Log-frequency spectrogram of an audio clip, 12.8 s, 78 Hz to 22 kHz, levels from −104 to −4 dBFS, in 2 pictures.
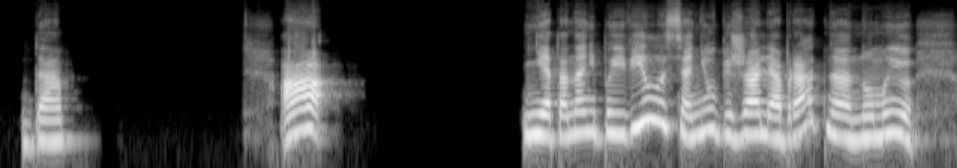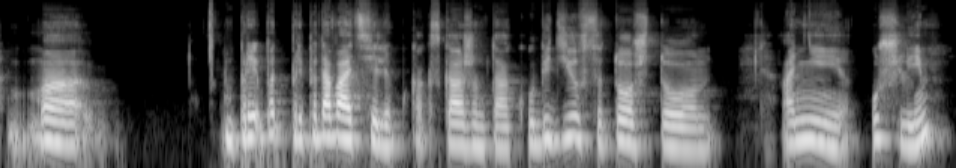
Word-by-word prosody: Да. 200 +2 -2 1.3
А - - +9 1.3
Нет, 240 -1 +3
она 240 +3 +3
не 265 0 -2
появилась. 315 +8 +2
Они 240 +4 +2
убежали 245 -2 +3
обратно, 225 +2 +3
но 215 +2 0
мы, 235 -3 0 0.3
м, 220 -4 -13
а, 185 -3 0 1.0
препод 230 +2 -4
преподаватель, 210 -5 0
как - - -15
скажем 175 -2 -4
так, 160 0 -10
убедился 210 +1 -7
то, 185 +1 -4
что 165 -4 -7 0.4
они 185 -3 -5
ушли 210 +2 -5
210 Hz, 110 wpm, -21 LUFS, 185-235 Hz, 1.3 s, А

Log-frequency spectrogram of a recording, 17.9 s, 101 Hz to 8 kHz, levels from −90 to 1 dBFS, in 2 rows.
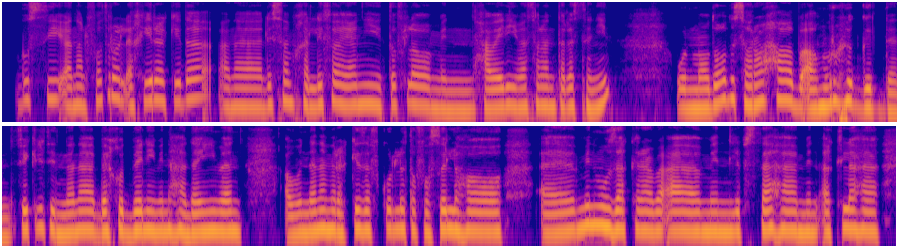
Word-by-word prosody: بُصي، 225 +2 -5
أنا 185 +1 -3
الفترة 220 +8 -5
الأخيرة 220 +1 -2
كده 230 +3 -4
أنا 175 -1 -3
لسّه 190 +5 -4
مخلّفة 190 0 -3
يعني 190 0 -2
طفلة 190 0 -3
من 160 -1 -4
حوالي 170 +2 0
مثلًا 175 +1 -2
3 175 0 -3
سنين، 180 - -1 0.7
والموضوع 170 +4 +1
بصراحة 225 0 0
بقى 175 -3 +1
مُرهِق 210 +4 +2
جدًا 155 -4 -1
فكرة 190 +1 -1
إن 165 -1 +1
أنا 180 +2 +2
باخد 175 0 0
بالي 180 +1 +4
منها 175 0 +1
دايمًا، 175 +1 +3 0.5
أو 155 +1 0
إن 165 - +1
أنا 180 +2 +4
مركّزة 185 0 +2
في - - -9
كل 190 0 -1
تفاصيلها، 175 0 +1 0.4
آآ 170 +2 +1
من 210 +3 +3
مذاكرة 185 -3 +3
بقى 175 0 +2
من 175 0 +2
لبسها 180 +1 +1
من 170 0 0
أكلها، 180 -1 +1
180 Hz, 140 wpm, -28 LUFS, 170-190 Hz, 0.7 s, بالي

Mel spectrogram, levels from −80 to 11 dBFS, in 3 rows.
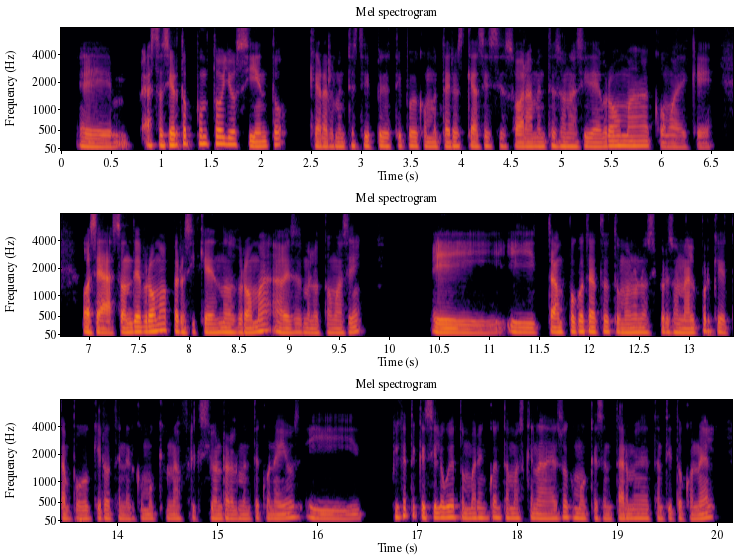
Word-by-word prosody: em, 95 -1 0
hasta 125 +1 +1
cierto 140 +6 +4
punto, 170 0 +3
yo 155 -2 +4
siento 115 +1 +1 0.2
que 110 - -1
realmente 105 +1 -2
este 115 0 -3
p 110 -2 0
tipo 115 +2 -5
de 110 - +3
comentarios 105 0 -1
que - - -1
hace 105 +2 -1
sí 105 0 -6
solamente 105 +2 0
son 105 0 0
así 105 +1 -2
de 105 -1 +2
broma, 120 +2 +2
como 95 -3 -5
de 90 -1 -7
que, 90 +1 -8 0.4
o - - +6
sea, 95 -1 +6
son 105 +1 +3
de 125 - +8
broma, 135 +6 +5
pero 125 -5 +3
si 100 - -4
quieres 105 -1 +2
no 110 0 +3
es 105 - +1
broma, 110 +8 +3
a 120 - +1
veces 105 +1 +1
me 105 - -1
lo 100 - -1
tomo 100 -1 -2
así. 115 +7 -2 0.7
Y 95 -1 +2
y 110 -3 +1
tampoco 120 +2 +3
trato 125 +1 +3
de 125 - -2
tomármelo 110 0 +1
así 105 - -6
personal, 105 -3 0
porque 125 -4 -2
tampoco 100 0 -3
quiero 110 -1 -3
tener 100 -1 -7
como 105 -1 -5
que 105 - -12
una 100 0 -2
fricción 100 +2 -5
realmente 100 -1 -3
con 100 - -5
ellos. 120 +6 -1
Y 100 -3 -3 0.3
fíjate 175 +7 -3
que 125 - +1
sí 130 - 0
lo 125 - +3
voy 135 - +5
a - - -6
tomar 115 -1 -2
en 120 - -1
cuenta, 120 -1 -3
más 115 -1 -3
que 115 - -5
nada 105 -1 -1
eso, 105 +5 -2
como 110 -4 -3
que - - -6
sentarme 105 +2 -2
tantito 100 0 -6
con 100 +1 -3
él, 130 +4 -1
105 Hz, 240 wpm, -23 LUFS, 100-120 Hz, 0.7 s, de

